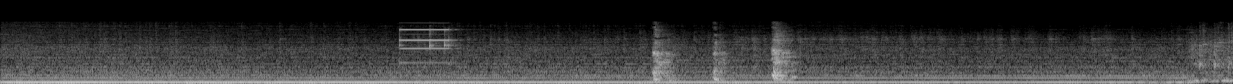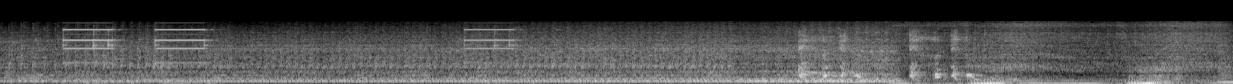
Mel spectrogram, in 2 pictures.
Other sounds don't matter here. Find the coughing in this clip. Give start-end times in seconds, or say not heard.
6.5-8.0, 20.3-22.2.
